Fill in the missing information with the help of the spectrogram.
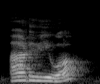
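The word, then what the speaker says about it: あるいは: Aruiwa, qui introduit un choix, en français ou bien, et vous avez bien entendu, le ha, je l'ai prononcé wa, parce que la conjonction est créée à partir de la particule wa.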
